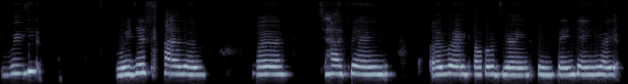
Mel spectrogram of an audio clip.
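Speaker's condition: Cerebral palsy; congenital, from birth, age 25

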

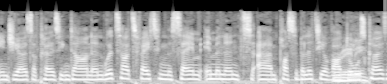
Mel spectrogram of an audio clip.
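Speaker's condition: No condition

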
